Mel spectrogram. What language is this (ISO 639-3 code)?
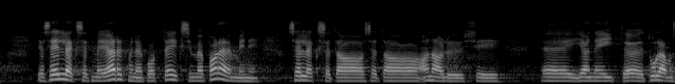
est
